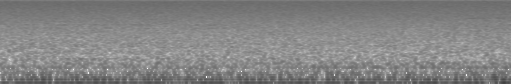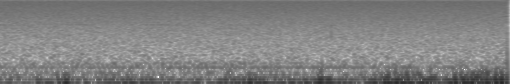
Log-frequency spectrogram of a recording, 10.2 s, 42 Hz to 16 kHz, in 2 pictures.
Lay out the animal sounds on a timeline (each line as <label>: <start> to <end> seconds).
Red-breasted Nuthatch (Sitta canadensis): 5.3 to 7.5 seconds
